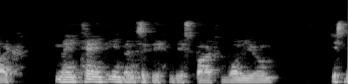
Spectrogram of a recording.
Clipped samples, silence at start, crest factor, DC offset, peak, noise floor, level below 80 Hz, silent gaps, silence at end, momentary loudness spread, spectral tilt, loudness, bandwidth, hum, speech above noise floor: under 0.1%; 0 s; 18 dB; under 0.1%; -2 dBFS; -67 dBFS; -52 dBFS; none; 0 s; 11 LU; -5 dB/octave; -19 LUFS; 8.2 kHz; none; 49 dB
